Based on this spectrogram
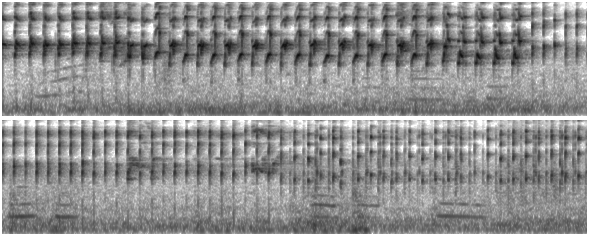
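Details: Lovebird singing a long ngekek, used as a lure to get other lovebirds to sing: rapid, regular shrill chattering notes about three per second for four seconds, then a softer, denser high trill with faint low whistles behind.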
